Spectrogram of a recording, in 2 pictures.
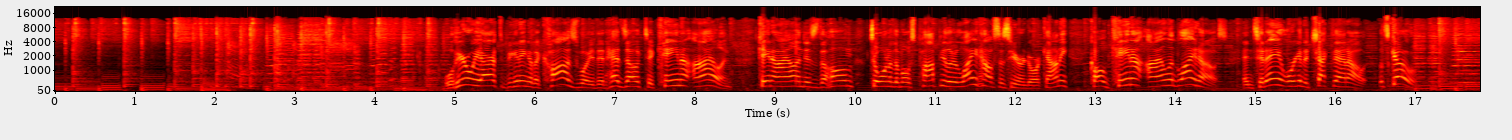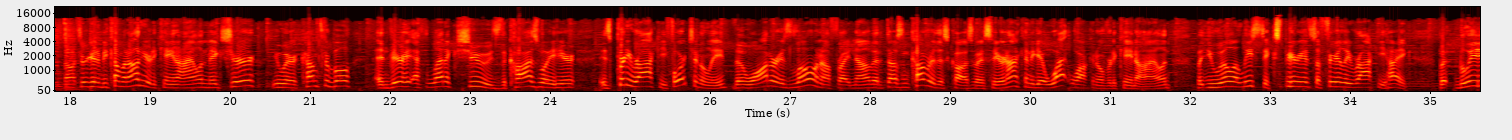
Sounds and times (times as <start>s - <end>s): Music: 0.0s - 35.6s
Speech: 4.9s - 17.1s, 18.0s - 35.6s.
